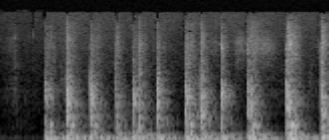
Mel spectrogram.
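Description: A rapid series of loud knocks on wood, about ten sharp raps in quick succession with a steady rhythm, heard alone without any talking.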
